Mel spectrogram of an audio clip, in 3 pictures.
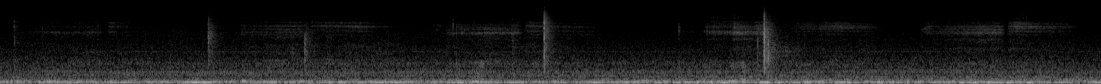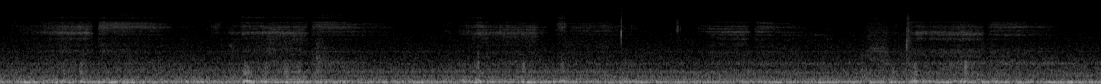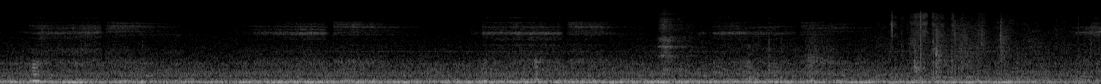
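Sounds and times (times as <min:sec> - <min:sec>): puppy snoring with whistling: 0:04.4 - 0:05.4, 0:07.0 - 0:07.6, 0:09.2 - 0:14.6, 0:15.6 - 0:16.8, 0:20.0 - 0:21.4, 0:22.3 - 0:23.8, 0:24.5 - 0:26.1, 0:26.8 - 0:28.3.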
